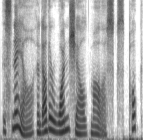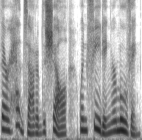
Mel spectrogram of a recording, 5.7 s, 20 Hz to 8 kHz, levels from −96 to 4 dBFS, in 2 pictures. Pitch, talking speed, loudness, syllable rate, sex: 200 Hz, 190 wpm, -18 LUFS, 4.6 syllables/s, female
